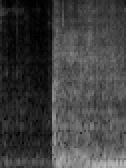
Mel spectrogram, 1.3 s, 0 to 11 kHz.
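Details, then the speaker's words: 1966 Ford Mustang K-code, 289 271hp HiPo solid-lifter V8 with dual exhaust (idles about 800 rpm, high oil pressure), restarted: it catches instantly and settles into a deep, steady rumble with no stumble or miss; a clean start. "Fires right back up."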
